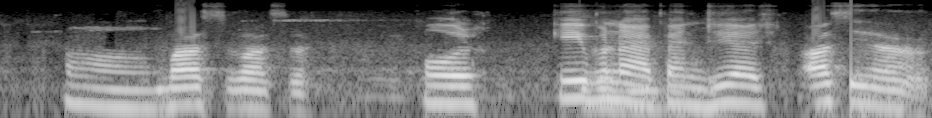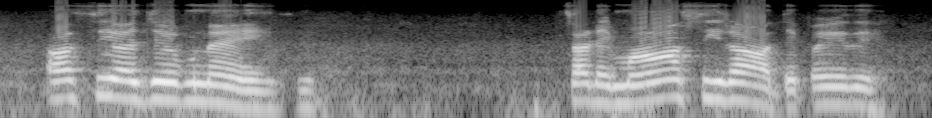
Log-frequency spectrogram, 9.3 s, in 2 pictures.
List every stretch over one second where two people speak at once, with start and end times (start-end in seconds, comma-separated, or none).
none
